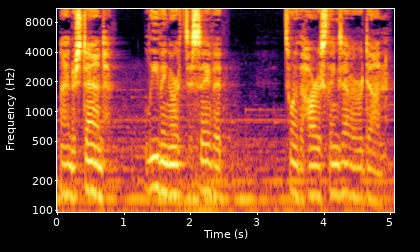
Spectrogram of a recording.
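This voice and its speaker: A determined starship commander in a sci-fi game, voiced by a woman. Her voice is very low, controlled and direct, with music clearly behind it. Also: little pitch movement, normal speed, lightly acted. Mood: sympathetic, sober. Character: steady, determined human female starship commander. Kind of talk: scripted game dialogue.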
